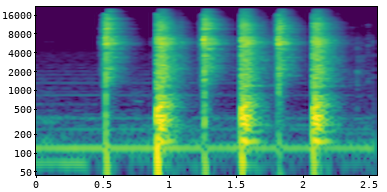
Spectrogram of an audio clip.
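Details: Double Bell Pit Viper gas blowback pistol reassembled after O-ring leak fix, testing the nozzle before the outer-barrel noise fix: six crisp cracks in about 1.5 seconds, clean with no hiss; cycles properly.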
